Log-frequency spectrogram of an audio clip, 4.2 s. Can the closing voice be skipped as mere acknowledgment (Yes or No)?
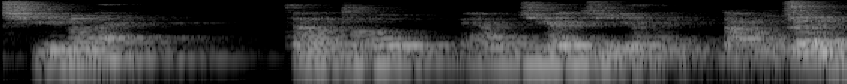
No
